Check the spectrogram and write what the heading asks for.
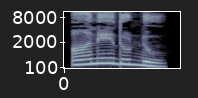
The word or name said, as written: ಆನೇದುಡ್ಡು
